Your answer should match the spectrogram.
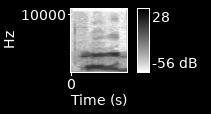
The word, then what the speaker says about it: Paullin: Paulin, not as in the bee's knees. – Okay. – It's spelled P-A-U-L-L-I-N.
